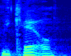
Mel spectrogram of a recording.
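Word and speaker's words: Michal: Spelled like Michael, but I'm told it's pronounced Mikael.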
